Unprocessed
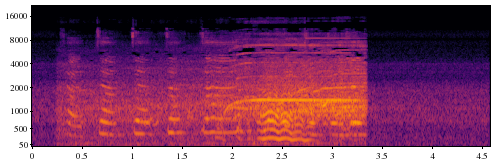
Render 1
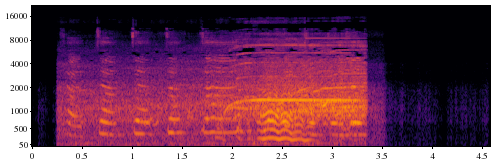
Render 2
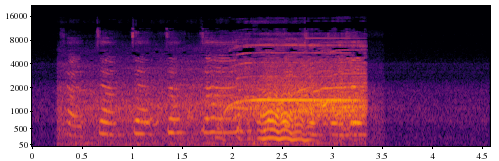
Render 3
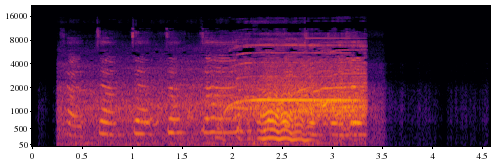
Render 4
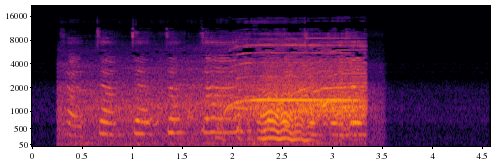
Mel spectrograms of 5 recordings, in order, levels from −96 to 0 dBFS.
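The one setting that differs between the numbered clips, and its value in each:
noise gate, range: −37, −8, −50, −20 decibels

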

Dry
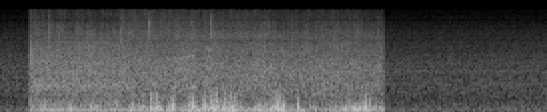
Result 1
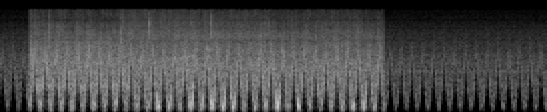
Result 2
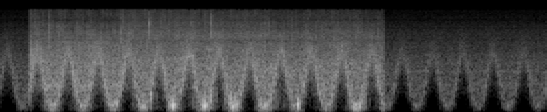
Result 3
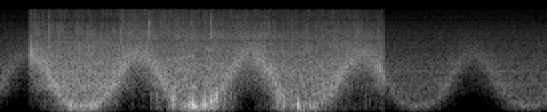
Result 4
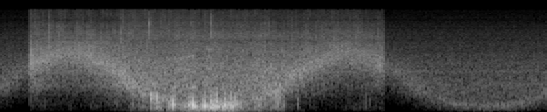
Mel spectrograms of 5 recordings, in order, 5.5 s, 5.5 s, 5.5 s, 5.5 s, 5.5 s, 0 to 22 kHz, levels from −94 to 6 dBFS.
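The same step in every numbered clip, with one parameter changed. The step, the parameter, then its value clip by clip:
auto-filter high-pass, speed: 9.3, 3.3, 0.9, 0.36 Hertz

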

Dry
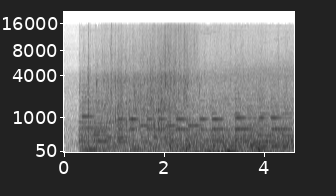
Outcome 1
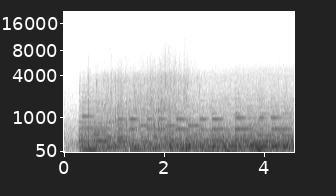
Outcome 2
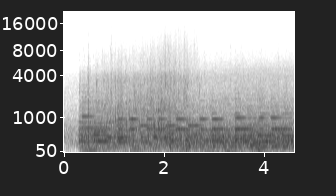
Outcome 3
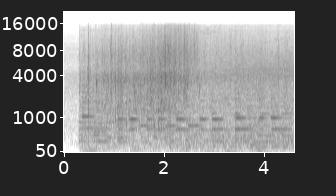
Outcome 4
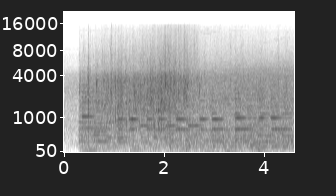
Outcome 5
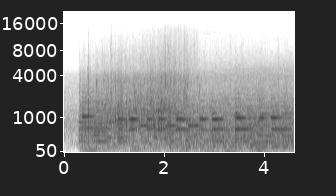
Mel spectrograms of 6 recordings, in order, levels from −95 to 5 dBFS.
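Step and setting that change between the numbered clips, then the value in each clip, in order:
resonant band-pass, frequency: 120, 350, 7,300, 2,700, 960 Hertz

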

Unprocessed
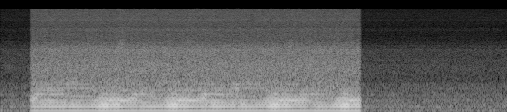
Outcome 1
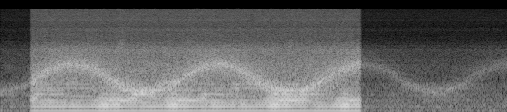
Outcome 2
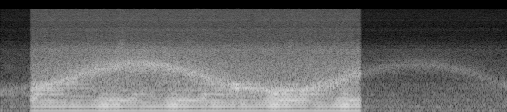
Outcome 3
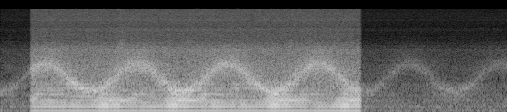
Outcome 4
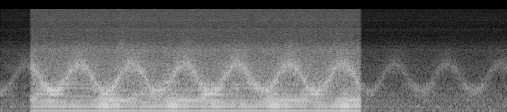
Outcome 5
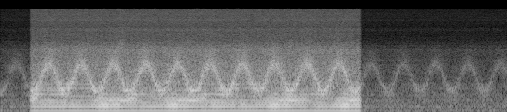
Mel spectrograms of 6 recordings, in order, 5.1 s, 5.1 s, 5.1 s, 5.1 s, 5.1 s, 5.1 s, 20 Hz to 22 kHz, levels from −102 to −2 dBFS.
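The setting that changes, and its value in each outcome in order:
auto-filter bell, speed: 0.69, 0.36, 1.1, 1.9, 3.1 Hertz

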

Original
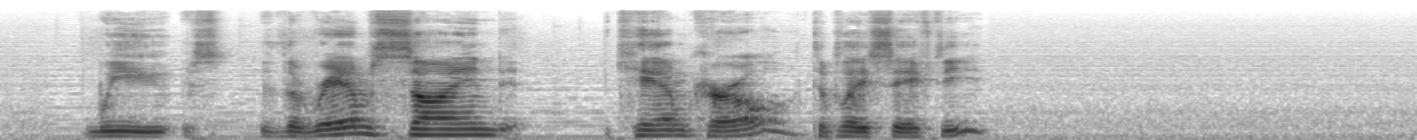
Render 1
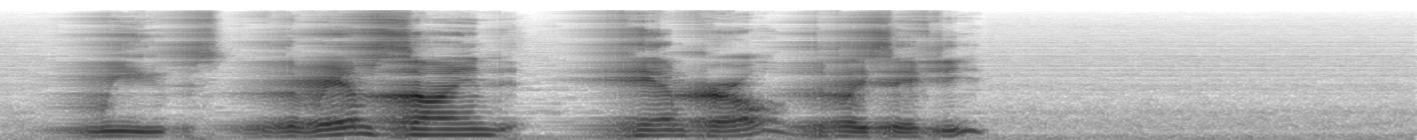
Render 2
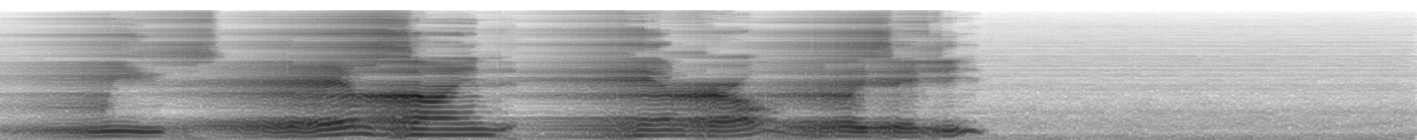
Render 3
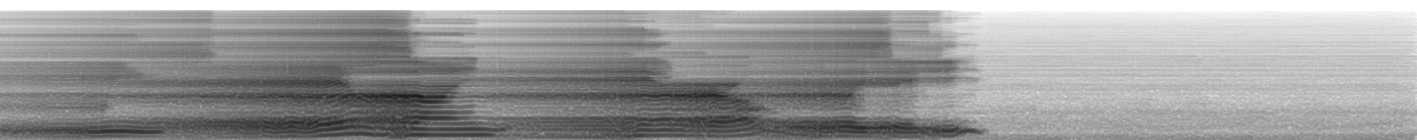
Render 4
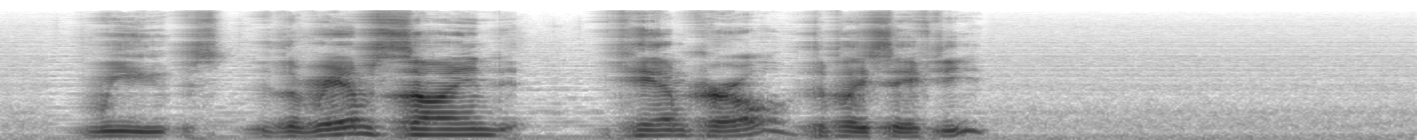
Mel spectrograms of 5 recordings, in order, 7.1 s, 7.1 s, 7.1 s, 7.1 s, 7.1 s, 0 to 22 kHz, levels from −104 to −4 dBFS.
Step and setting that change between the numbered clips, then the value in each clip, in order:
peak hold with a rise ahead of every peak, rising 60 dB in: 0.68, 1.51, 3.16, 0.31 seconds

